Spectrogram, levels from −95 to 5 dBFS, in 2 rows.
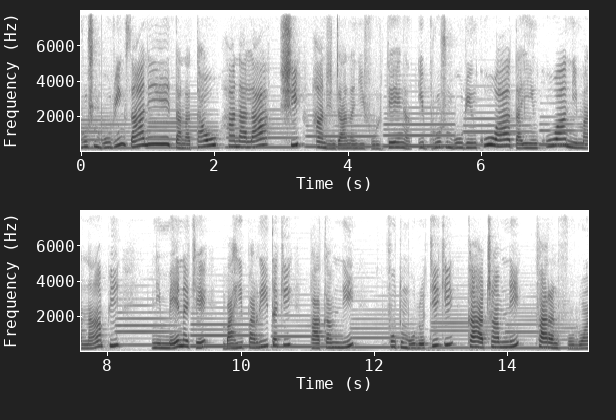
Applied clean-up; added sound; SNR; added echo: none; Wind instrument, woodwind instrument; 13 dB; none.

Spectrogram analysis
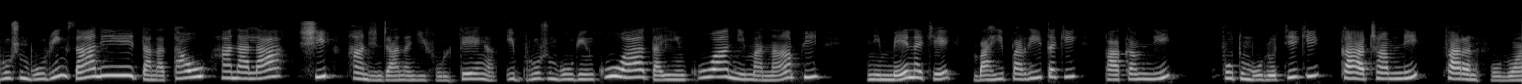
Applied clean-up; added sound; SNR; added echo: neural mask model Resemble Enhance denoiser.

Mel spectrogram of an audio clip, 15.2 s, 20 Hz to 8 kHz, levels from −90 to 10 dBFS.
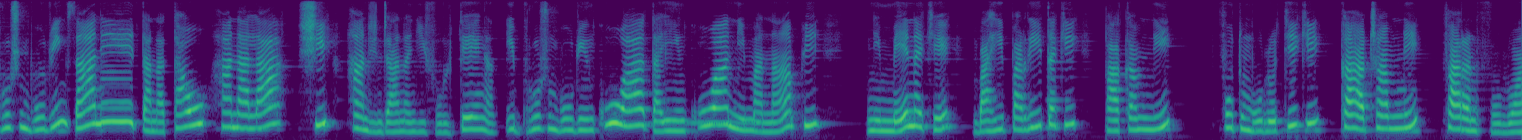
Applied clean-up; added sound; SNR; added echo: neural mask model DeepFilterNet 3.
